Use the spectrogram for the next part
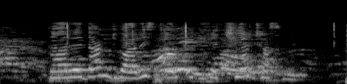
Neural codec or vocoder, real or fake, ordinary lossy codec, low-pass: none; real; AAC, 64 kbps; 7.2 kHz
